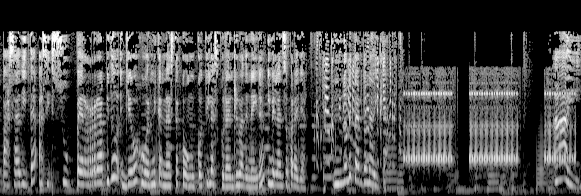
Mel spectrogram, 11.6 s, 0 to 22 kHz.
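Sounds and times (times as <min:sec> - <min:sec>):
speech: 0:00.1 - 0:08.1, 0:11.4 - 0:11.6
laughter: 0:06.2 - 0:08.1
mobile phone ringtone: 0:07.4 - 0:11.6.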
